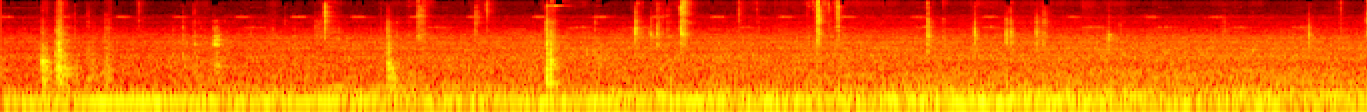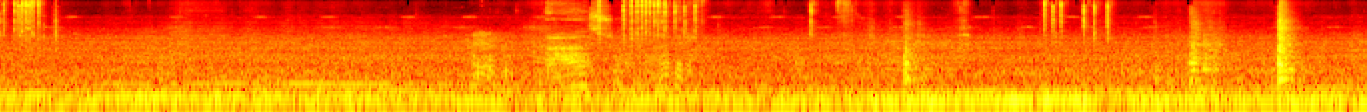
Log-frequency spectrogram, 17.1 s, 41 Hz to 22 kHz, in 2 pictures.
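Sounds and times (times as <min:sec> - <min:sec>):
hand tools clinking on metal: 0:08.2 - 0:09.2, 0:11.9 - 0:16.9.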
